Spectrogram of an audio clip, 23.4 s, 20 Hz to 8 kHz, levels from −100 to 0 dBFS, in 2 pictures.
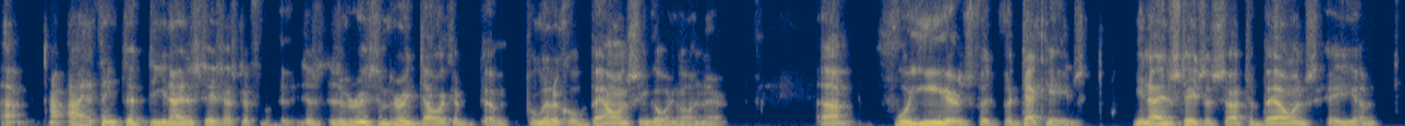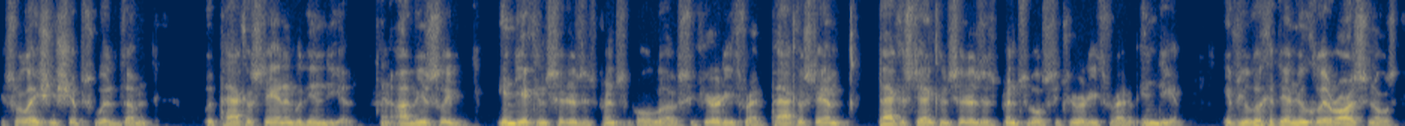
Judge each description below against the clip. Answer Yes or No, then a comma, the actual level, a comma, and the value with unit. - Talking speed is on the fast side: No, average, 180 wpm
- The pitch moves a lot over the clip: Yes, wide, 8.4 semitones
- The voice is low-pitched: Yes, low, 105 Hz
